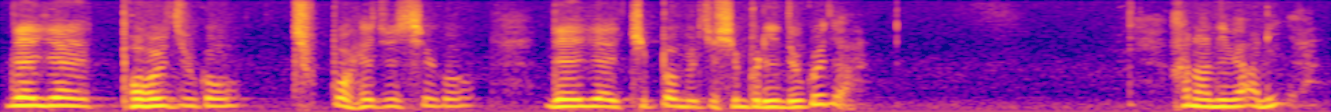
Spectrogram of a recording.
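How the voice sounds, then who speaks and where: A man preaching a sermon who swings from hushed, whispered lines to loud, emphatic calls. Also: high-pitched, steady tone, normal speed, breathy edge. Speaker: pastor.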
